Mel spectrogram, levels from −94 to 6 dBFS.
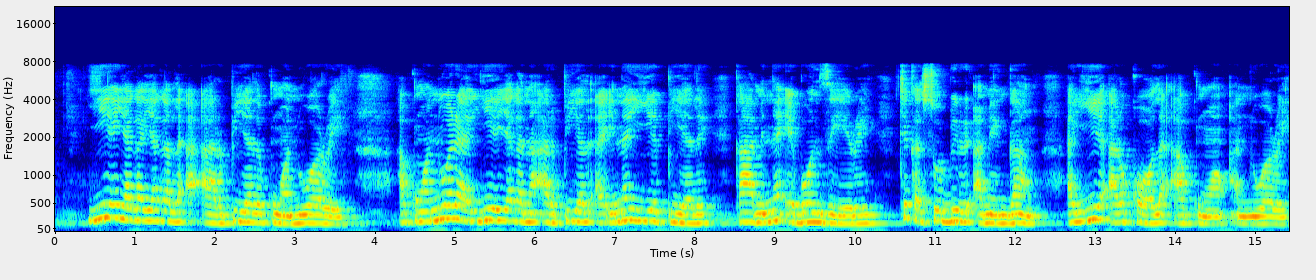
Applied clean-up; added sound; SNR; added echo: none; none; none; reverberation time 0.4 s.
